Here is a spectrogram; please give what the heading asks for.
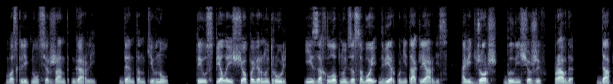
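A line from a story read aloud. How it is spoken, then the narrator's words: Whisper. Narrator (Russian): прошептала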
